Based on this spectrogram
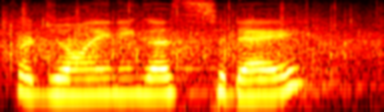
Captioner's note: audience applause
